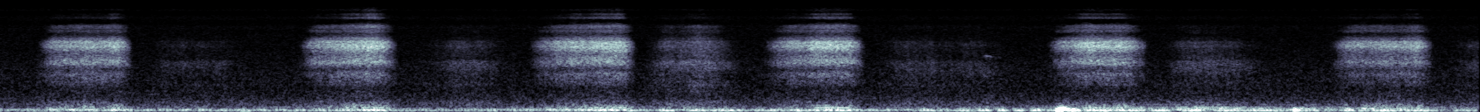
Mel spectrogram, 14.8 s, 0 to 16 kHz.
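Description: Regular hissing, rattling snores with each breath in, about 25 a minute, over steady low background hum.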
